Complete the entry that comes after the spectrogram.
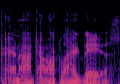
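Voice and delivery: very quiet, soft put-on Southern accent. Describing a Western-style character from a Rudolph movie, Southern accent. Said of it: "he has like a Southern accent".

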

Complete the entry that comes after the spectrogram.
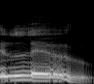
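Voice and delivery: bad British accent spoken at very high pitch.

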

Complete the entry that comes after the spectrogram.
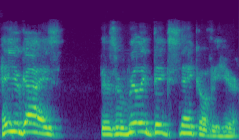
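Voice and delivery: mild, acted half-shouted yell, calling out. Retelling warning friends about a snake at night: retelling a yell. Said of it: "others claim I was yelling".

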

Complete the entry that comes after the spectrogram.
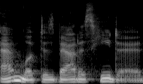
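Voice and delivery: plain

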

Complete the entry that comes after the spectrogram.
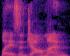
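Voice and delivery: bad, failed Boston accent. Imitating a fast ferry announcer: bad boston accent. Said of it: "I can't do a Boston accent".

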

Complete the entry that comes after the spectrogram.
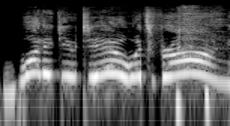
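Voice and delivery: shrill, very high yelling. Recounting his smoking mower in the front yard, he quotes Sue at the door: imitating Sue yelling out. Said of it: "yells out".

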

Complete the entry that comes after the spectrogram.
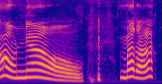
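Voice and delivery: very high goofy put-on voice, drawn-out no. Describing a comedy actor's movie role, imitating Billy Crystal silly voice. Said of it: "these silly voices".

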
